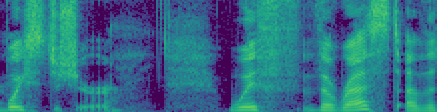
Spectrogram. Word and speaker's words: Berwickshire: Tech was transported to Berwick Shire Scotland Berwickshire probably worst assure moist assure with the rest of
